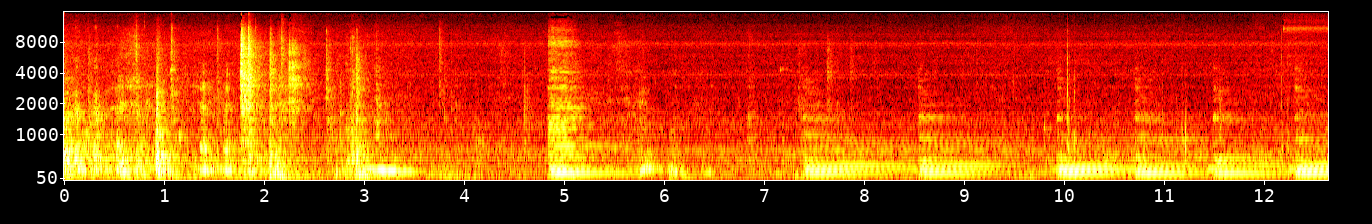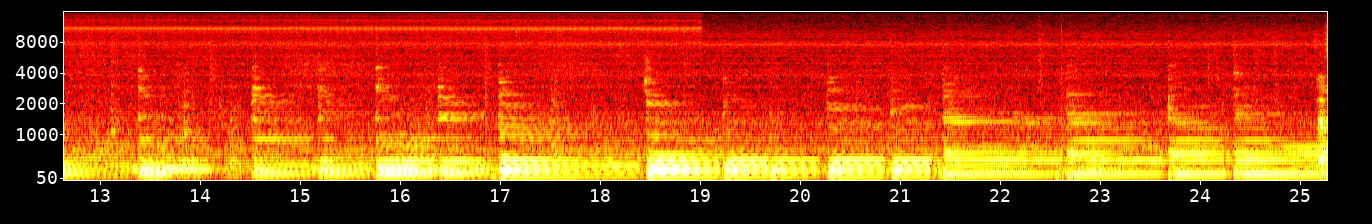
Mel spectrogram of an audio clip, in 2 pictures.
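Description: Acoustic guitar being tuned: the same low notes plucked over and over about once a second while a peg is turned, moving to lower strings later on. The guitar has gone out of tune, which the player puts down to seasonal temperature and humidity changes.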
